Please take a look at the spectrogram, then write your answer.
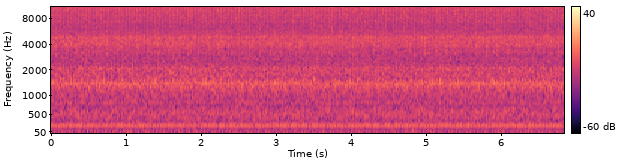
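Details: VW Polo Sedan with CFNA engine at idle: light, fairly regular tapping around two to three per second over the steady engine; an unexplained engine knock at idle.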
